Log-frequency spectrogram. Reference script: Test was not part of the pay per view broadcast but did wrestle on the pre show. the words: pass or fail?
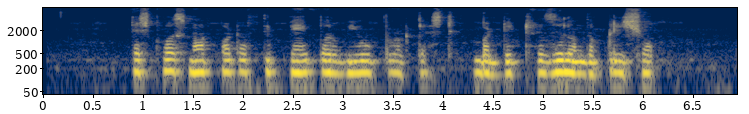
pass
